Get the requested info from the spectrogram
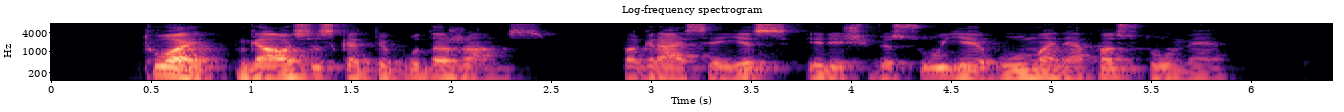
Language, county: Lithuanian, Vilnius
